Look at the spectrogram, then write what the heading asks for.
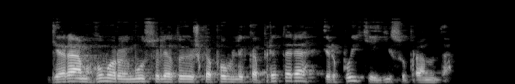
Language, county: Lithuanian, Kaunas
